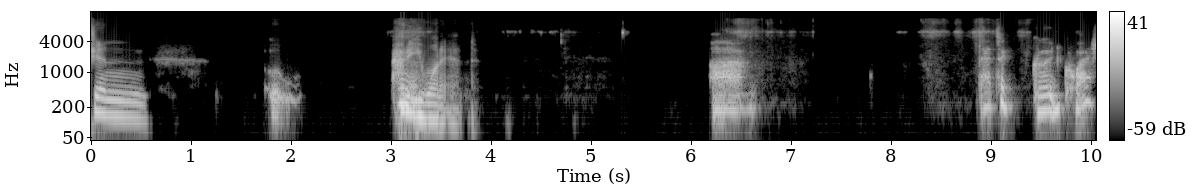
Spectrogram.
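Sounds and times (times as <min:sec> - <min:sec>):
woman speaking: 0:06.2 - 0:06.7.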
